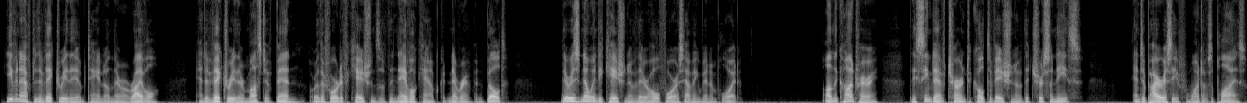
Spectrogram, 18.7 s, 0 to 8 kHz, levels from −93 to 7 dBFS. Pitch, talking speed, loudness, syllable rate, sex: 95 Hz, 185 wpm, -23 LUFS, 6.5 syllables/s, male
